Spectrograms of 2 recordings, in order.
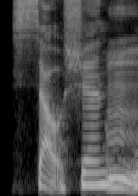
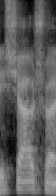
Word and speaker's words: Xiaoxuan: Well, I mean, they could just drop the tones and just say Xiaoshuan.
